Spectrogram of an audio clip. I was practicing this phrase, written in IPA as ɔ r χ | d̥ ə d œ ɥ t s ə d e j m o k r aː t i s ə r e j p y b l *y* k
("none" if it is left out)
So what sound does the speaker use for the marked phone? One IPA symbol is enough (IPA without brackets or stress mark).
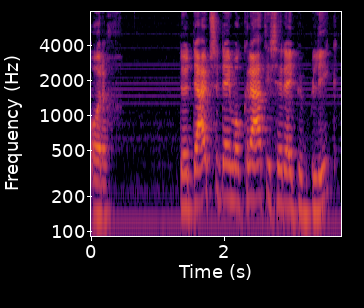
i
